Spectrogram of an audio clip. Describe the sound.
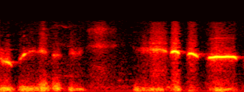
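Someone whistles a short, casual tune, a run of wavering notes with a brief breathy pause midway, then a few louder, sustained notes to finish.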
